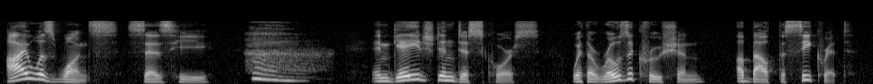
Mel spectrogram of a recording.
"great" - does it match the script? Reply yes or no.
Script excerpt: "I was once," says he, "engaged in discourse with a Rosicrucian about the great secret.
no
